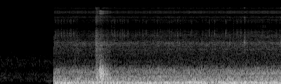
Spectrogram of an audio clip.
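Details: 1952 Ford pickup with Ford 351 Cleveland V8, automatic with floor shifter, raised motor mounts, new fuel pump, driven maybe 40 miles: fires quickly, settles into a deep even V8 rumble with no knocks or misses; normal healthy running.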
